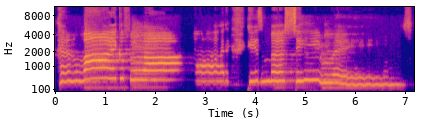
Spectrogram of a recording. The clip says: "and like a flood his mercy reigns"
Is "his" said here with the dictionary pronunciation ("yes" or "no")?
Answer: yes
